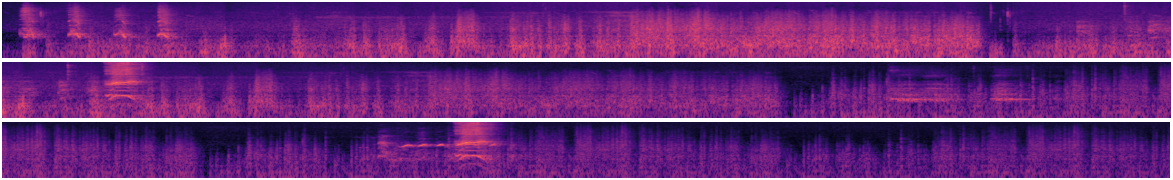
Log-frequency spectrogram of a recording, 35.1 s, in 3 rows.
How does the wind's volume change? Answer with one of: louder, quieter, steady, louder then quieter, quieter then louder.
quieter.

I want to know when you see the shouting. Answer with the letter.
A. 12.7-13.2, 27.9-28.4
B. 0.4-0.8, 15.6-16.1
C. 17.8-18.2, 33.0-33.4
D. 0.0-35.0
A.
